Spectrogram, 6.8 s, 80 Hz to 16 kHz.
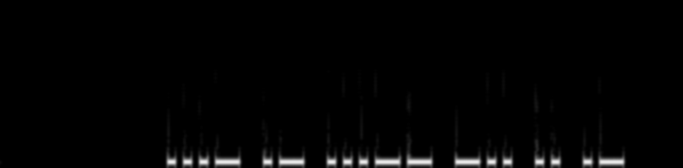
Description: Morse code, heard as a keyed tone, about 15 wpm, 700 Hz. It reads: VA3DIA
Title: DXCC-100 Call Signs - 6 Characters - Repeated 2x - 15wpm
